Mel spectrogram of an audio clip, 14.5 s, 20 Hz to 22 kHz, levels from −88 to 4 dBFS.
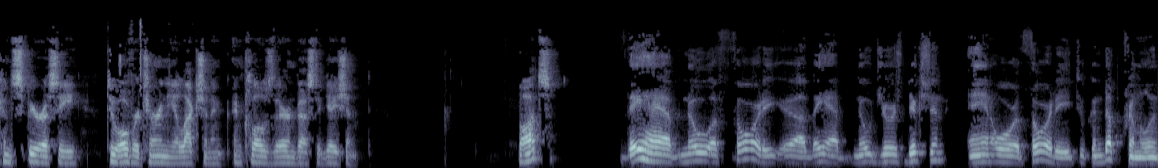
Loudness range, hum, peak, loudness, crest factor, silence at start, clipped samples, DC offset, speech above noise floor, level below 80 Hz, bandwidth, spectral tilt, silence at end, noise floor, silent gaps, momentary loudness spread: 5 LU; none; -8 dBFS; -29 LUFS; 22 dB; 0 s; under 0.1%; under 0.1%; over 61 dB; -70 dBFS; 11.5 kHz; -3.5 dB/octave; 0 s; under -90 dBFS; 1.29-1.34 s, 5.42-5.55 s, 7.36-7.61 s; 12 LU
